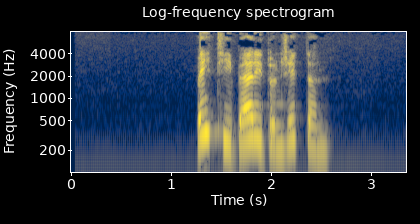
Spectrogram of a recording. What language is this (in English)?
Arabic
